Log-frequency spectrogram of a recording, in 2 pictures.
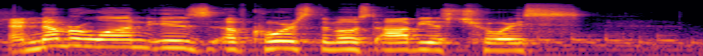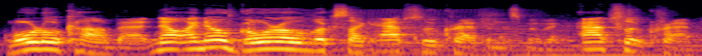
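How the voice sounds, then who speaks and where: Higher-pitched man chatting over music. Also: lively intonation, normal speed, fairly bright tone. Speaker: co-host of a video game review show. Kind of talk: casual opinionated movie countdown chat.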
